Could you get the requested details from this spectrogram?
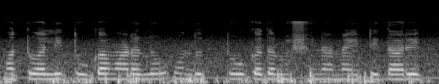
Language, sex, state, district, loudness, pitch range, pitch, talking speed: Kannada, female, Karnataka, Koppal, -17 LUFS, 240-250 Hz, 245 Hz, 120 wpm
